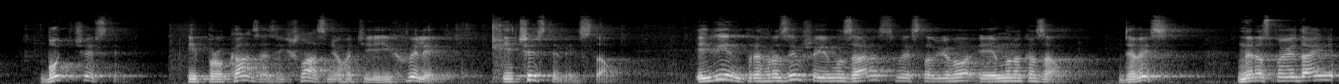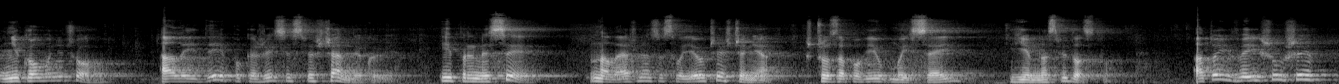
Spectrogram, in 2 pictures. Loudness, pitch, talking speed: -19 LUFS, 165 Hz, 105 wpm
